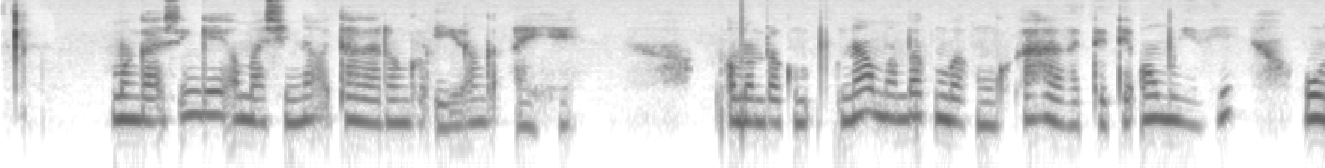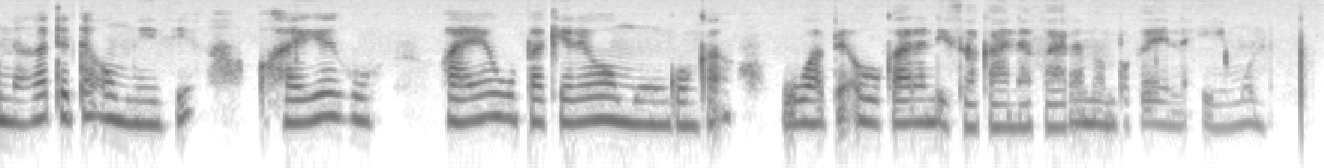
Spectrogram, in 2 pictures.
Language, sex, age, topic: Oshiwambo, female, 25-35, agriculture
